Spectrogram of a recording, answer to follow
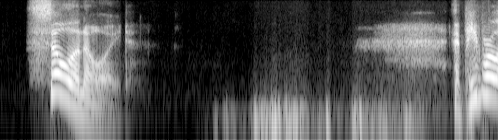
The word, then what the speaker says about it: solenoid: I've never once heard anybody say, so annoyed. Never heard that in all my American existence. Maybe that's the way they pronounce it in China, or that's how they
